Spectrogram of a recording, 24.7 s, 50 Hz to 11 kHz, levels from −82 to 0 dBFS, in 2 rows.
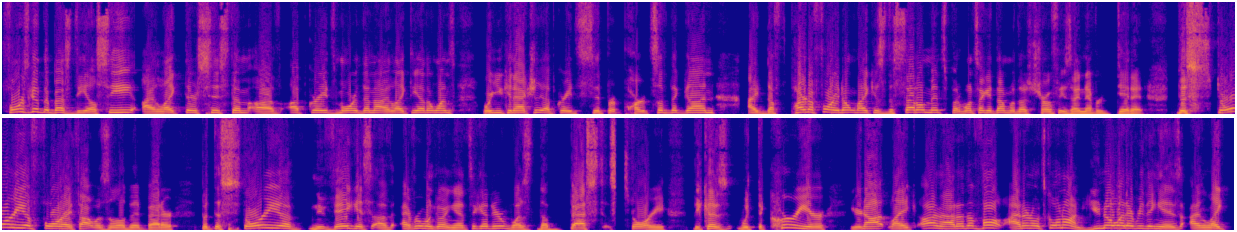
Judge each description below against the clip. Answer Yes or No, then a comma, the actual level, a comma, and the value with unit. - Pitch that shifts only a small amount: No, average, 3.8 semitones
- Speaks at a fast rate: Yes, fast, 250 wpm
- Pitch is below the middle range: No, high, 195 Hz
